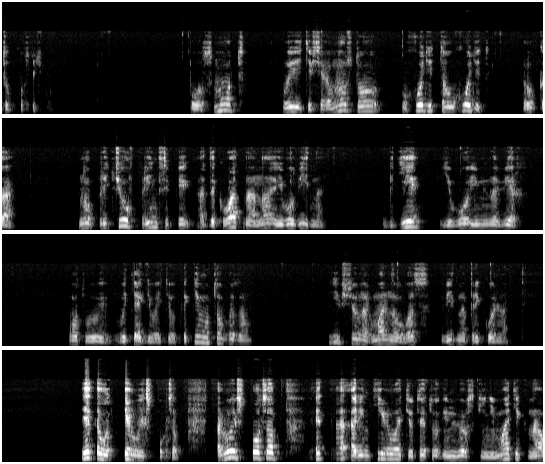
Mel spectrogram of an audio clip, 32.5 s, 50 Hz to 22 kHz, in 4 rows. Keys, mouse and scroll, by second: 1.6 click, 5.1 middle click, 7.5 click, 8.9 g, 13.4 middle click, 15.1 middle click, 16.2 g, 18.7 middle click, 21.0 middle click, 21.8-22.7 scroll up 2, 22.3 middle click, 23.9 scroll down 2, 24.8 scroll down 3, 25.0 middle click, 26.0 shift+middle click, 27.0 middle click, 28.0 shift+middle click, 28.9 scroll up 4, 29.4 shift+middle click, 30.8 click, 31.6 middle click.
